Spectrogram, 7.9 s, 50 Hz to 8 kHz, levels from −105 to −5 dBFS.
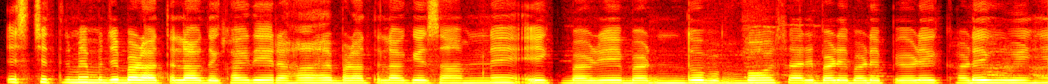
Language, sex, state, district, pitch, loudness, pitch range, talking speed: Hindi, female, Madhya Pradesh, Bhopal, 220 Hz, -16 LUFS, 215-225 Hz, 190 wpm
